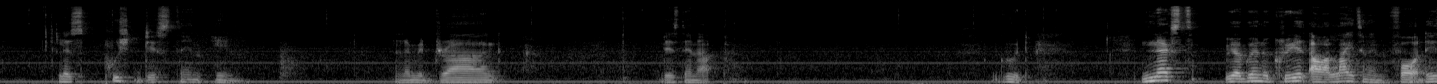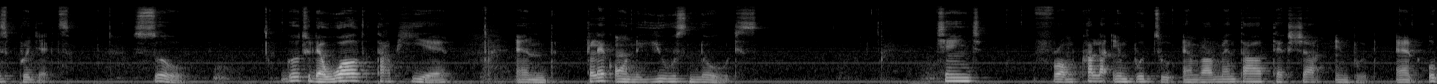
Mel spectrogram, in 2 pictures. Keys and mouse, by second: 0.6-2.6 drag, 3.5-5.2 drag, 5.6-6.8 middle drag, 9.4 click, 15.2-17.3 middle drag, 17.8-19.4 drag, 21.0-22.9 drag, 24.7-26.7 drag, 28.6 click.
